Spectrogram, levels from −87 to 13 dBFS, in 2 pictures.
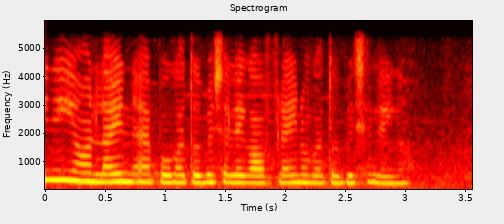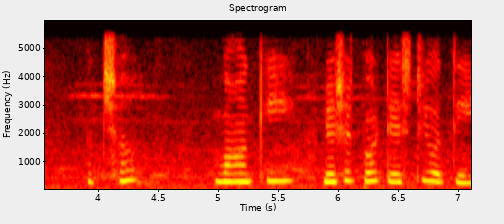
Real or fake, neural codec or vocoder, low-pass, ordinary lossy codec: real; none; 5.4 kHz; none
